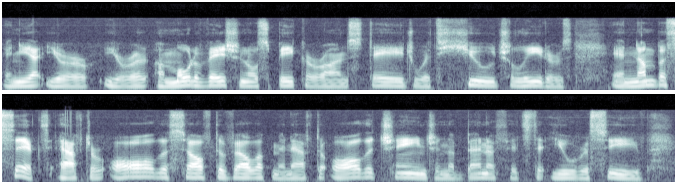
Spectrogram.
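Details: Adult male speaker; ordinary speech.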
